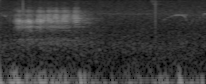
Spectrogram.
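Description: A single short, high-pitched, bleat-like animal call, lasting under a second near the start, over a low steady rumble; two faint chirps come at the start and near the end.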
